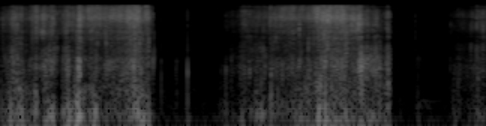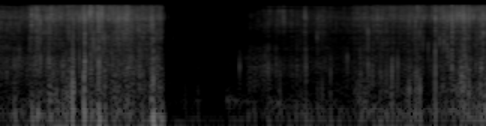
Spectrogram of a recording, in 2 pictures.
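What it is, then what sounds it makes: Cling film brushed over a microphone. A wide paintbrush brushes the underside of a white dome microphone with a mesh grille that is wrapped in clear cling film. Crinkly, bright plastic rustling and crunching comes in four bursts separated by short quiet gaps, with a low rumbling thump beneath the strokes.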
